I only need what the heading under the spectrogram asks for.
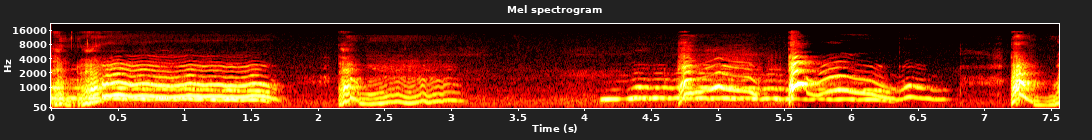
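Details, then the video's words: Singing Pomeranian in India giving wavering, harmonic howls, a long level note then shorter bending cries and yelps, with brief pauses between phrases. "Singing Pomeranian"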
